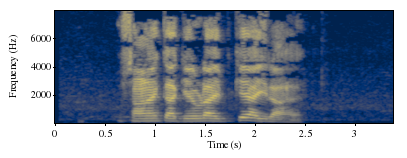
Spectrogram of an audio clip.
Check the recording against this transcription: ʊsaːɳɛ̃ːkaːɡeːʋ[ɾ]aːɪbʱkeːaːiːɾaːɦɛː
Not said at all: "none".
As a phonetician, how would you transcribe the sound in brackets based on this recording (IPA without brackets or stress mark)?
ɽ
